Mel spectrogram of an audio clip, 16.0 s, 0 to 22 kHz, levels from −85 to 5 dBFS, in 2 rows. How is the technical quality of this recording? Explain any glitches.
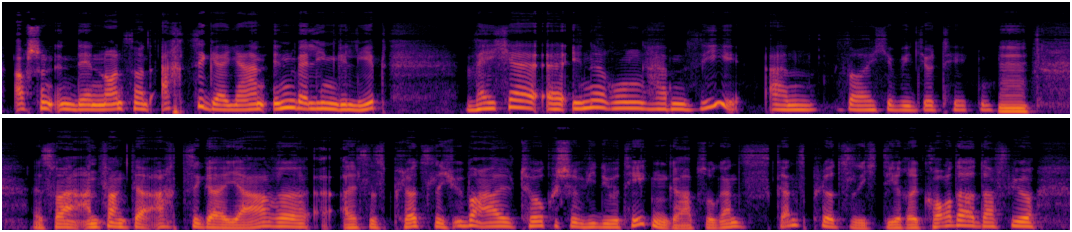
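The recording has one fault, present throughout: imaging from linear upsampling. The speech was raised in rate by drawing straight lines between samples. That fits a 12 kHz original. Detail just below 6 kHz is dulled. Faint mirrored copies fill 6 to 12 kHz, roughly 35 dB down. They add a light metallic shimmer to sibilants.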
